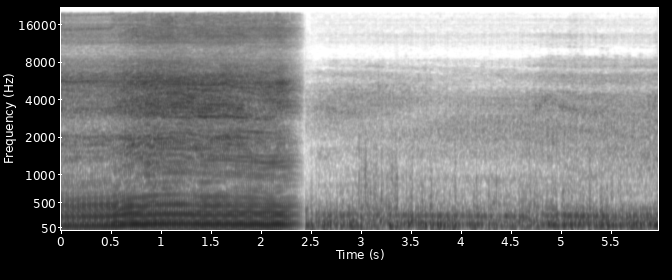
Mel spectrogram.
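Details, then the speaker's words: Off-road motorcycle, rider feathering (not dragging) clutch at slow speed: steady revving drone drops to soft low-rev burble on light throttle; low revs, just enough throttle, less clutch heat and wear, correct technique. "Everything is done at very low revs, just enough throttle. So low revs means less friction, means less heat and less wear on the clutch."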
